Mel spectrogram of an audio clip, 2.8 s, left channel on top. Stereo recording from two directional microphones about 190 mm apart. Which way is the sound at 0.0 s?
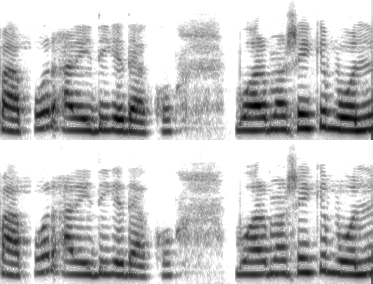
10° left (ahead or behind).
